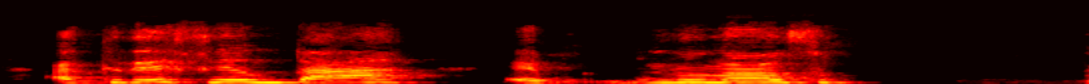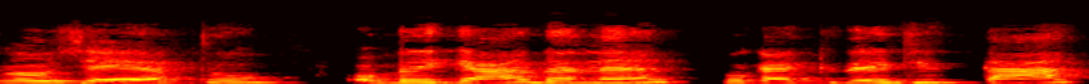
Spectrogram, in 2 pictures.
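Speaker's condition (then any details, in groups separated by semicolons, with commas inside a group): Cerebral palsy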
